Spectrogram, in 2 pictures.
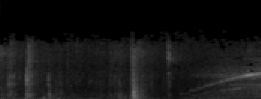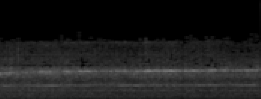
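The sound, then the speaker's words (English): A few sharp clanks and a heavy thud as an elevator door shuts, then a motor whines up in pitch and settles into a steady mechanical hum as the lift rises. “Get in the elevator.”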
